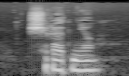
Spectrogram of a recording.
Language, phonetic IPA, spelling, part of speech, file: Polish, [ˈɕrɛdʲɲɔ], średnio, adverb, LL-Q809 (pol)-średnio.wav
